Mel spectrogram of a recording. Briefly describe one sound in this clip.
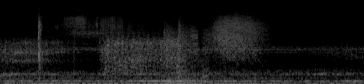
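Lightning crackles sharply.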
